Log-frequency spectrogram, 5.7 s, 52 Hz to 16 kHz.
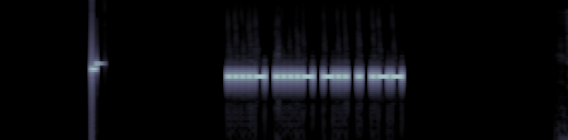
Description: Morse code, heard as a keyed tone, about 34 wpm, 700 Hz. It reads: 44DEW
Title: Five Challenging Letter-Number Combinations 35wpm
